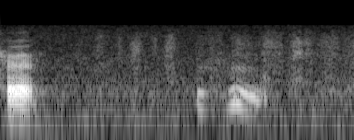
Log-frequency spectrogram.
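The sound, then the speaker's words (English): Heavy, labored breathing from asthma: a loud gasping breath at the start, then quieter rasping, wheezy inhales and exhales that sound strained, almost like panting. “Oh, you mean my heavy breathing. Asthma.”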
